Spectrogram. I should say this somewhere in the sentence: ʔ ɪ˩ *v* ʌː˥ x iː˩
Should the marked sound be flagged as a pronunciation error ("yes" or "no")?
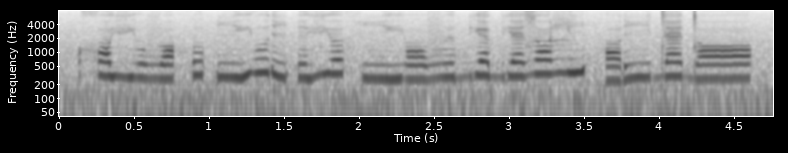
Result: yes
